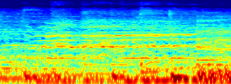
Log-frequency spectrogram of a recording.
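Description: Live pop music at a stadium concert, with many voices in the crowd singing along.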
